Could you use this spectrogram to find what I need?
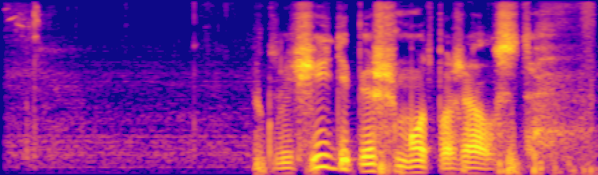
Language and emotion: Russian, sad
